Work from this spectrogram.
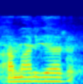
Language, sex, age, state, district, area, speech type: Assamese, female, 45-60, Assam, Udalguri, rural, spontaneous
